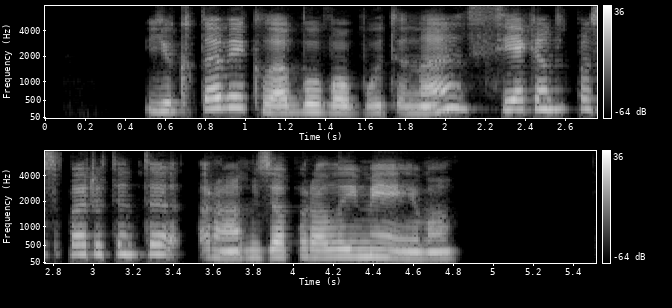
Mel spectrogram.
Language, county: Lithuanian, Vilnius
